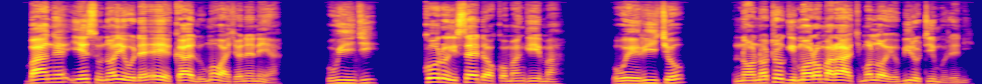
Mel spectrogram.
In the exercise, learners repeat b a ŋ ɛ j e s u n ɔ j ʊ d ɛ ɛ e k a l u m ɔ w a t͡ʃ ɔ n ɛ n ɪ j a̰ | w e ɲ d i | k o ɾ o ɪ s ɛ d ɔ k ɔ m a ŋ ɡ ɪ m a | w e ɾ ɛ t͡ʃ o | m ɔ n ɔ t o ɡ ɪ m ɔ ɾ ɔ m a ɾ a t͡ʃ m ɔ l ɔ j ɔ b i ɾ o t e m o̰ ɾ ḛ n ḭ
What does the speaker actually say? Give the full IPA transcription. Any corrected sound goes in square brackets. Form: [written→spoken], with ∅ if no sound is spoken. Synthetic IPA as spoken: b a ŋ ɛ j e s u n ɔ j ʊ d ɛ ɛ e k a l u m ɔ w a t͡ʃ ɔ n ɛ n ɪ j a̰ | w [e→i] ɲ [d→d͡ʒ] i | k o ɾ o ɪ s ɛ d ɔ k ɔ m a ŋ ɡ ɪ m a | w e ɾ [ɛ→i] t͡ʃ o | [m→n] ɔ n ɔ t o ɡ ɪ m ɔ ɾ ɔ m a ɾ a t͡ʃ m ɔ l ɔ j ɔ b i ɾ o t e m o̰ ɾ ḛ n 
